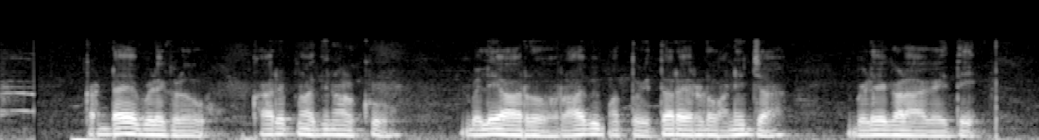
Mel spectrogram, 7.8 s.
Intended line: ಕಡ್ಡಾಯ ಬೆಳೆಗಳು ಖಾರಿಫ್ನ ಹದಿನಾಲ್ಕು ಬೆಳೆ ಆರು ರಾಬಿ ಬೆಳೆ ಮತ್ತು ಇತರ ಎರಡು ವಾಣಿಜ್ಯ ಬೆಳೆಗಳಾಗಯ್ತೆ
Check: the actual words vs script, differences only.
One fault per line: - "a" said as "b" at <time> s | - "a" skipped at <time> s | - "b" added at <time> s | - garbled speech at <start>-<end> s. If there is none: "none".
- "ಬೆಳೆ" skipped at 4.5 s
